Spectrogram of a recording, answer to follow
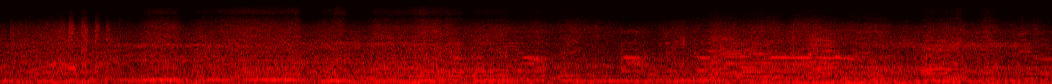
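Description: Many demolition-derby car engines running and revving together, their pitches rising and falling as the cars push and ram one another, heard from the stands.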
